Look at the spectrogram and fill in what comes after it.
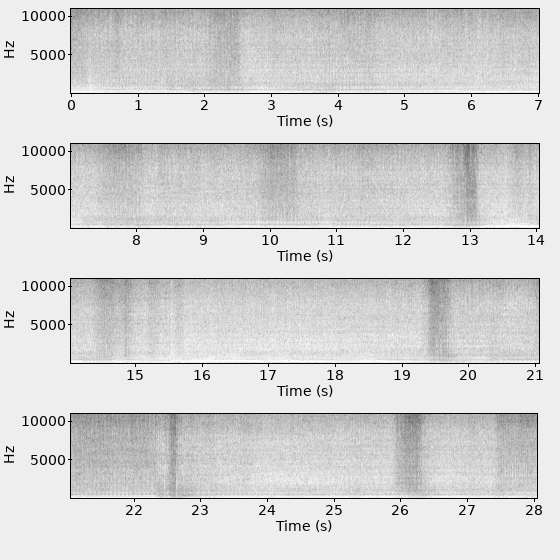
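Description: Several demolition derby car engines revving hard at once while the cars push against each other, their pitch rising and falling over and over, with a few short dips in loudness.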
